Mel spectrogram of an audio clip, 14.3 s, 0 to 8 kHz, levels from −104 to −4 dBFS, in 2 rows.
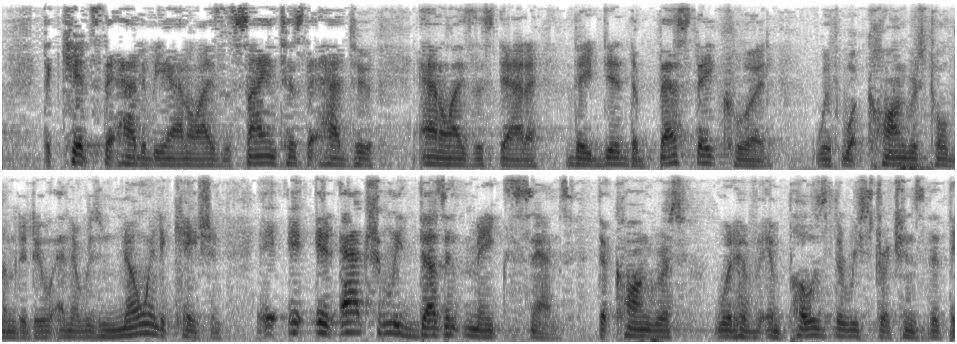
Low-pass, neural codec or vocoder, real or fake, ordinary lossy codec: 7.2 kHz; none; real; Opus, 32 kbps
